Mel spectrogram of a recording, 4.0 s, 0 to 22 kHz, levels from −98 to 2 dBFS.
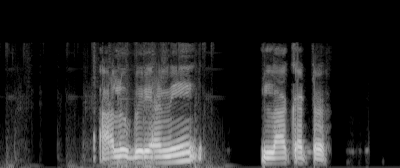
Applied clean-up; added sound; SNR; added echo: neural separator model SepFormer DNS4.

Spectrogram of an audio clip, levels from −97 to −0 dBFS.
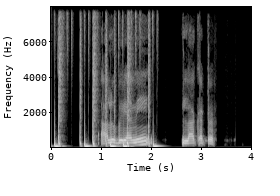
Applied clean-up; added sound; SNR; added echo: none; Drum kit; -3 dB; none.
